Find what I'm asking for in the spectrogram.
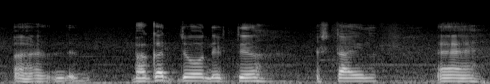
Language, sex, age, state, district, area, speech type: Sindhi, male, 60+, Delhi, South Delhi, urban, spontaneous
